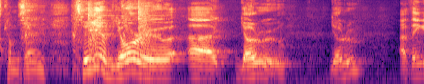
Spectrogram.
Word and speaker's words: Yoru: I think if your Japanese pronunciation would be Yoru. Yoru. Because all syllables have the same stress as each other. Whereas American, we stress one syllable more than the rest for some reason. So it'd be Yoru.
